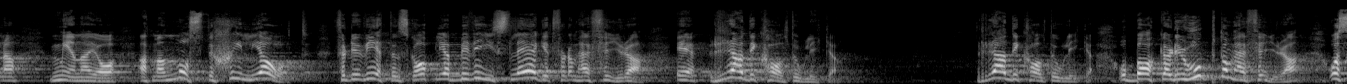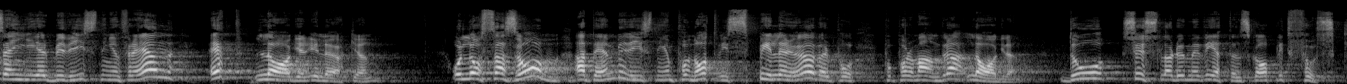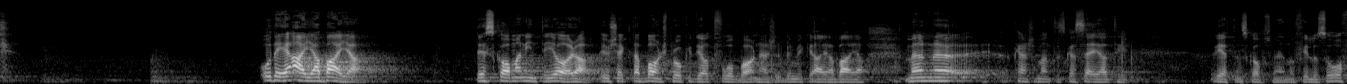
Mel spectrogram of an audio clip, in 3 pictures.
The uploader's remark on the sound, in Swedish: Arrangör är CredoAkademin, och inspelningarna sker i Betlehemskyrkan i Stockholm.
